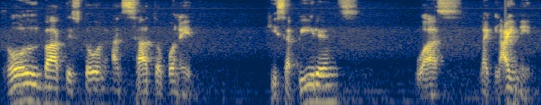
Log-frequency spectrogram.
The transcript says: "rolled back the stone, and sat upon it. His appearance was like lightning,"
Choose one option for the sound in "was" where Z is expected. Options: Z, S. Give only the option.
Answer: S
